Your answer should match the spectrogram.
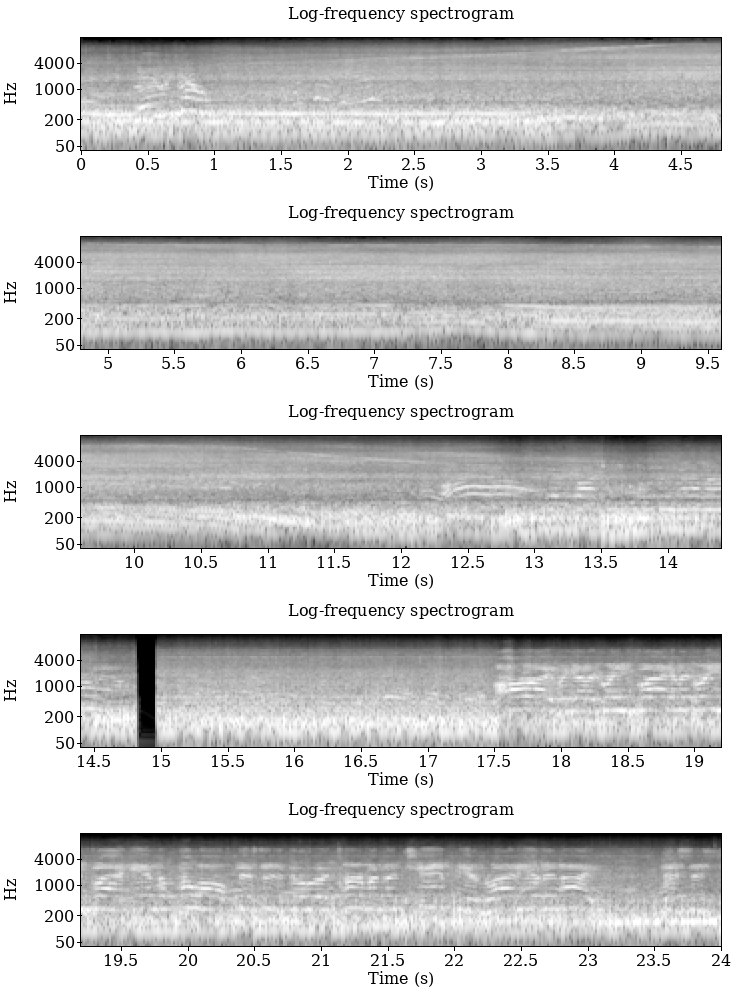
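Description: Super Stock pulling tractor's multi-turbocharged diesel engine at full power on a pull: a high turbo whine climbs to a scream within a few seconds, holds, then falls away about eleven seconds in. After a break, voices over idling engines.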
